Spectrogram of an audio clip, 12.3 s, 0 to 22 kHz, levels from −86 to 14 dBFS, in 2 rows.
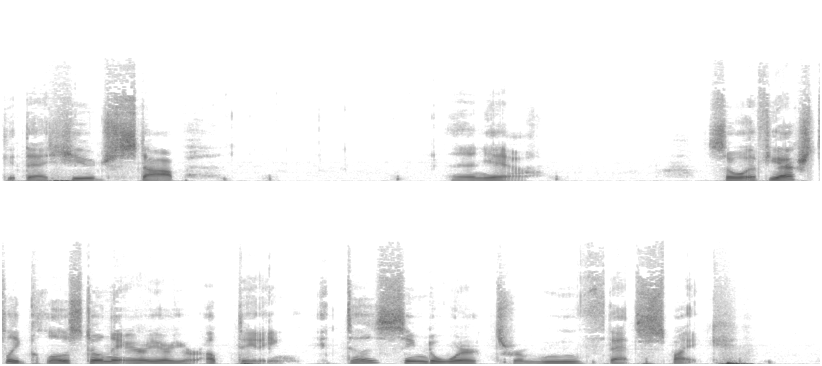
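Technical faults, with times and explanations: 4.35–4.39 s, short stall from a late packet. A packet missed its playout time and the jitter buffer ran dry. The receiver bridged the wait by extending the last stretch of sound for about 28 ms. It then resumed exactly where it had stopped, so no audio is lost. The sound is simply held a little too long at this point, and playback from here on runs 28 ms later.
4.94–6.13 s, repeated stalls (stutter). Packets kept arriving late, so the jitter buffer emptied again and again. There are seven separate holds across this span, totalling 123 ms of filled sound. That is about a tenth of the span. The longest wait is 68 ms. Each time, the receiver carried the last sound forward until data arrived. Nothing is missing, but the audio drags and catches repeatedly.
9.29–10.23 s, jitter buffer speed-up. The buffer was holding more audio than its target. To shrink that backlog, the receiver cut out many short pieces, each one or a few pitch periods long. 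About 70 ms was removed in all. The audio here plays at 108% speed with the pitch unchanged. At that rate it sounds noticeably hurried, and the timing runs ahead of its natural pace.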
